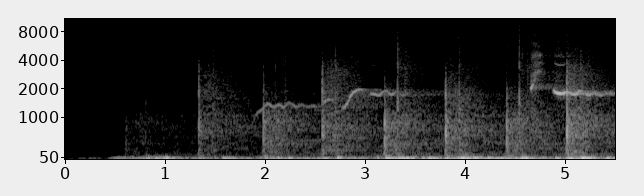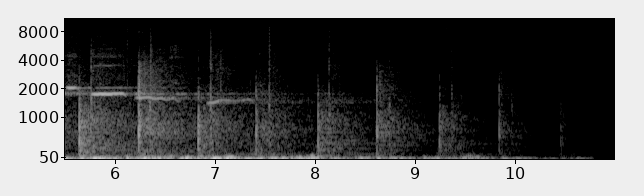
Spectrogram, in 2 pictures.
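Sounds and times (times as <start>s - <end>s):
menu intro whistle melody: 2.0s - 3.5s, 4.4s - 7.6s.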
